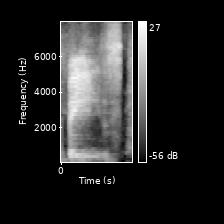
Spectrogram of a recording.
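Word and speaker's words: Baize: Yeah, my middle name is Baze. Baze? Mm-hmm. Spell it.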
